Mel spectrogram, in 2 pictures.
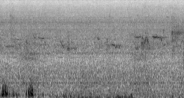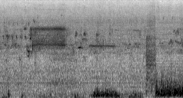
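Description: Birds singing and calling, with a buzzy trill about four and a half seconds in. Low rumbling noise comes and goes underneath and grows louder near the end.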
